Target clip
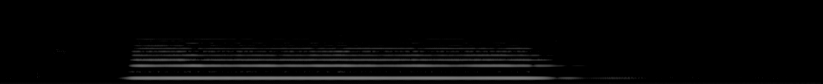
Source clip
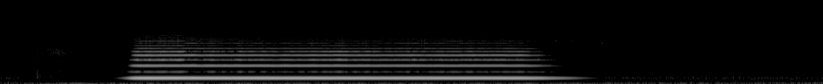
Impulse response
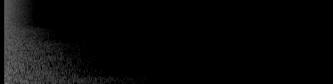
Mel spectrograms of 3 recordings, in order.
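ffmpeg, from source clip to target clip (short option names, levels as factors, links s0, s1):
-filter_complex "[0:a]aresample=11025,aresample=44100,asoftclip=type=tanh:threshold=0.0376,highpass=320,asplit=2[s0][s1];[s1]adelay=18,volume=0.501[s2];[s0][s2]amix=inputs=2:normalize=0,aecho=1:1:40|59:0.398|0.335,asplit=2[s3][s4];[1:a]atrim=start_sample=2205,asetrate=57330,aresample=44100,lowshelf=f=230:g=10.5[s5];[s4][s5]afir=irnorm=-1:irlink=0,volume=0.075[s6];[s3][s6]amix=inputs=2:normalize=0,aeval=exprs='val(0)+0.000562*(sin(2*PI*50*n/s)+sin(2*PI*2*50*n/s)/2+sin(2*PI*3*50*n/s)/3+sin(2*PI*4*50*n/s)/4+sin(2*PI*5*50*n/s)/5)':c=same,volume=0.447"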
